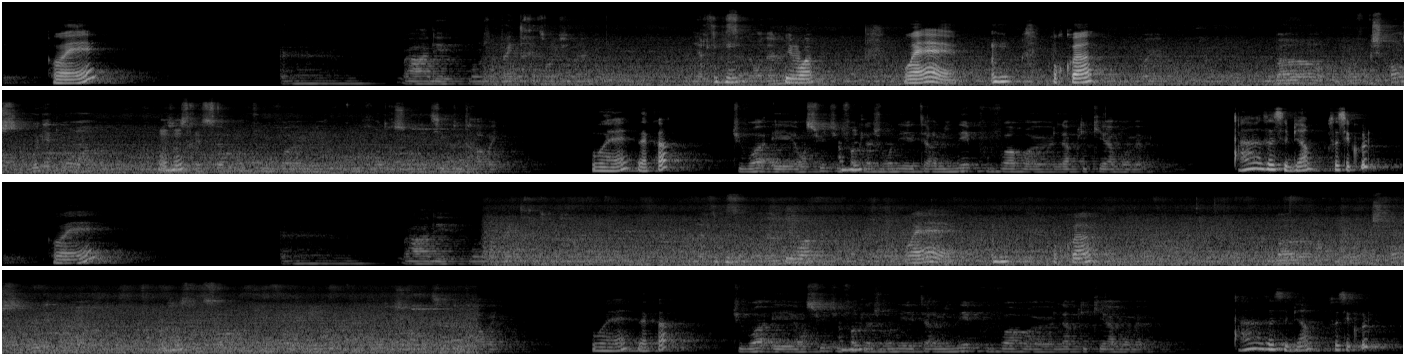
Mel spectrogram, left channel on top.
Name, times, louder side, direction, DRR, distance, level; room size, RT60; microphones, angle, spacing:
voice 1, 0.5-1.0 7.1-7.4 7.8-8.1 8.6-9.6 9.9-10.9 15.6-15.9 19.9-20.7 22.4-22.6 26.3-27.7, left 6 dB, 70° left, 13 dB, 0.4 m, -32 dB
voice 2, 2.8-3.6 3.9-6.1 6.8-8.0 11.3-11.7 12.6-15.0 15.6-19.0 21.3-25.5, left 2 dB, 30° left, 2 dB, 0.8 m, -43 dB
sound 1, 4.8-18.8, right 3 dB, 45° right, 0.5 m, -40 dB
13.0 x 7.1 x 2.6 m, 1.4 s
head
